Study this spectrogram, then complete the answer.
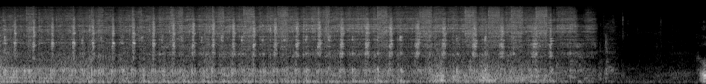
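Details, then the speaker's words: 1951 Ford flathead V8, unregistered since 1981: starter churns at a steady beat with no firing, then stops; fuel pump not drawing fuel, so carburetor will be filled directly from a bottle. "well I don't think our fuel pump is really doing a whole lot of anything right now so we're going to try and just fill up the carburetor directly from a bottle"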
